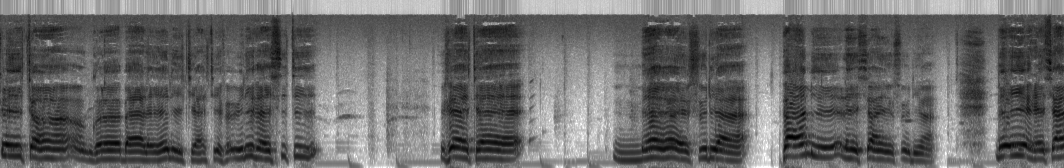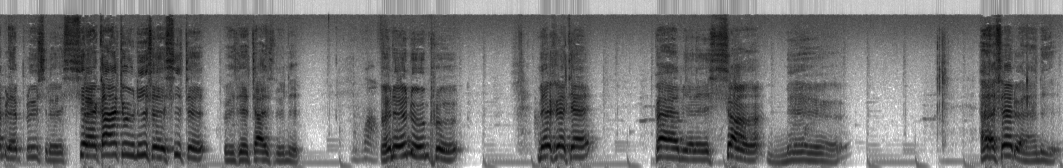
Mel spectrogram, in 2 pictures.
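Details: Deaf man who lip-reads, deaf since a childhood illness, who says his voice has not sounded normal since a childhood throat operation; speaking French; deaf speech with altered voice.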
